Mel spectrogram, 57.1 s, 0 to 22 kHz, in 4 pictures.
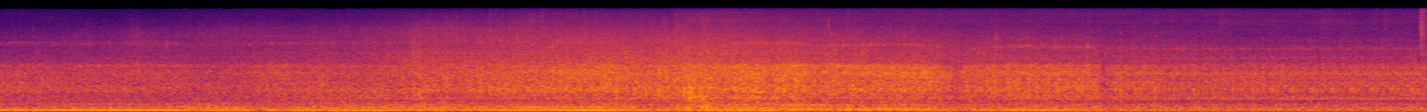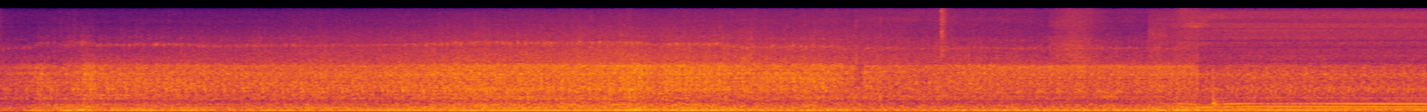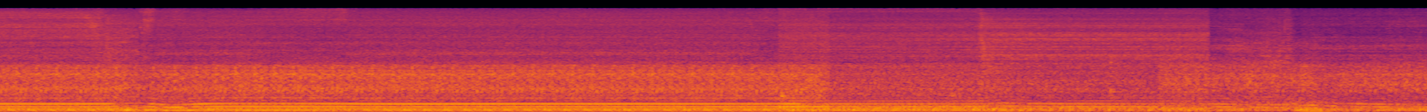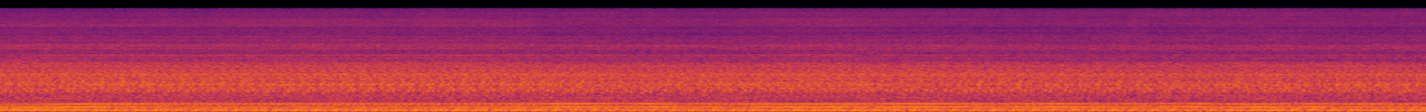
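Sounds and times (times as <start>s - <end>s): diesel truck engine running: 0.0s - 57.0s
hydraulic whine: 24.8s - 42.4s.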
